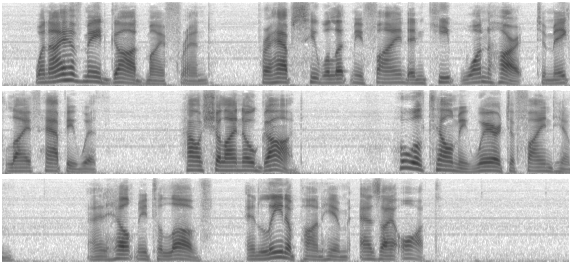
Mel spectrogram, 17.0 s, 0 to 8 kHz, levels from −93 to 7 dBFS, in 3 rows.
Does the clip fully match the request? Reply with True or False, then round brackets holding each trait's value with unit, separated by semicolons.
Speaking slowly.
False (165 wpm)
